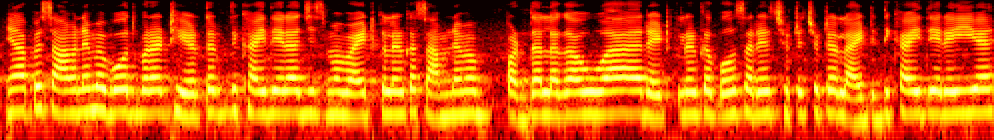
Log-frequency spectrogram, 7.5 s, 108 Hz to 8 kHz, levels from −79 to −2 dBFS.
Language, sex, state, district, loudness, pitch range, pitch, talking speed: Hindi, male, Odisha, Nuapada, -14 LUFS, 235-250 Hz, 245 Hz, 265 wpm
